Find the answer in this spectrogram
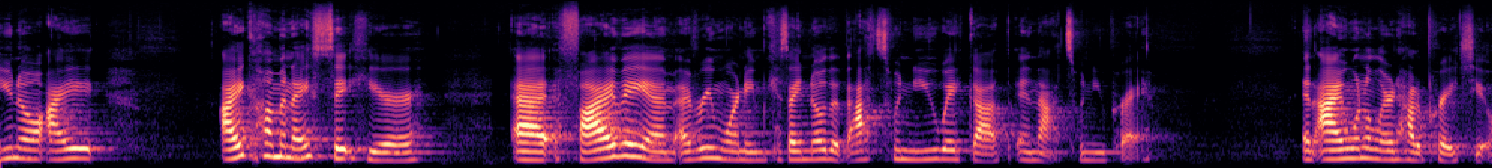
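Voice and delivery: normal talking voice

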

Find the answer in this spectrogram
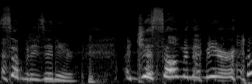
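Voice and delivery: pitch goes way up, loud and bouncy. Chiming in on a joke about being home alone, Mickey Mouse voice. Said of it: "I did that Mickey Mouse voice".

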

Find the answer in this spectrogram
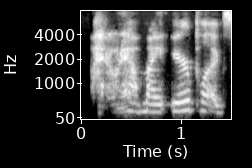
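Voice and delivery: soft half-whisper under the breath. Retelling what he half-whispered to the speaker while being woken up, retelling his half-whisper. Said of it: "he whispers to me".

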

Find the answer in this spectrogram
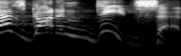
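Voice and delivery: put-on British accent, very slow, swooping, drawn out. Reading a quote of the serpent from the New King James Version, British accent. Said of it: "Do you hear the British accent I gave to that one?".

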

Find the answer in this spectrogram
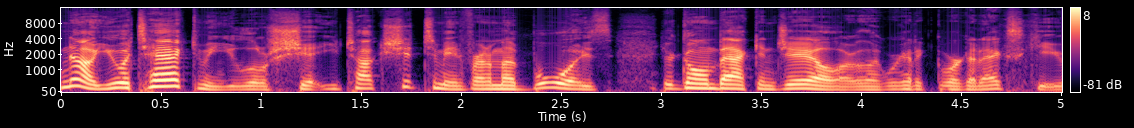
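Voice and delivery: ordinary delivery

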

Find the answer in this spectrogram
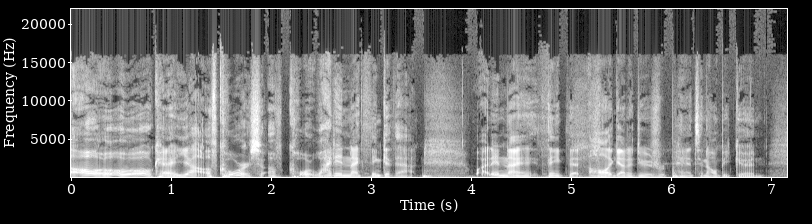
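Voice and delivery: salty, laid-on sarcastic, swooping sing-song tone. Acting out Job's reply to his friend: imitating Job's sarcasm. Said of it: "Little sarcasm there".

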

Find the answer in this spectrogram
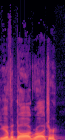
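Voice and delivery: plain

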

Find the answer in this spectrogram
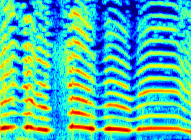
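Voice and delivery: shrill, very high, slow, drawn-out sobbing wail. Retelling what a big man who had been shot said: imitating a high-pitched crying voice. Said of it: "with them high-pitched voice".

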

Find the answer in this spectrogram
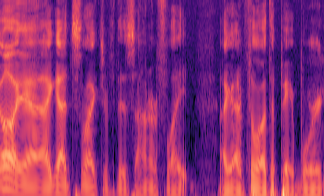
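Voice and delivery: casual, offhand, nonchalant, matter-of-fact delivery. Retelling how Jerry casually mentioned the honor flight: imitating Jerry, nonchalant. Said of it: "so nonchalantly, like, matter of fact".

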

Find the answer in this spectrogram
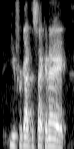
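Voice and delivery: normal talking voice

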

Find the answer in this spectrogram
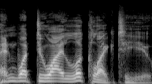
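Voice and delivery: annoyed, fed up. Kotuk answers a man who tells him to keep his soul stealing away; irritated. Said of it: "striding forward with irritation".

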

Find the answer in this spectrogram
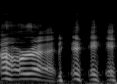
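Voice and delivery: movie-tough voice, sliding into slight Southern accent. Showing how a Con Air Nicolas Cage impression turns into Con Air Nicolas Cage voice drifting into George W. Bush. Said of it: "if I had to do Con Air Nicolas Cage, it would become, uh, George W. Bush".

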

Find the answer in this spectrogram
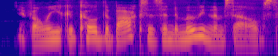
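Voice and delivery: ordinary delivery

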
